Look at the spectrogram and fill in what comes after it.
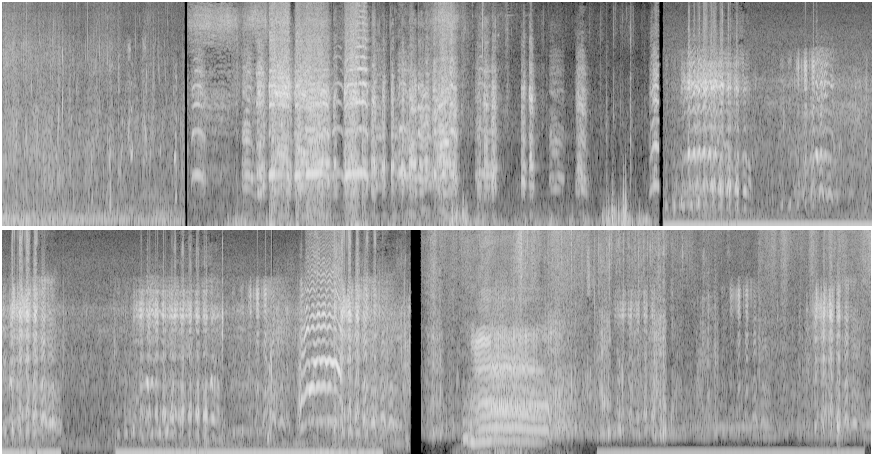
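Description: Goat kids bleating over and over, many short wavering calls and a few longer ones, after a few seconds of wind and rippling water at the start.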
